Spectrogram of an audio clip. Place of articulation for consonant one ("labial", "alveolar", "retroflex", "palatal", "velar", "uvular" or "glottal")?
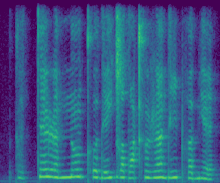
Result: velar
